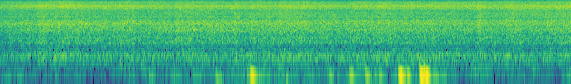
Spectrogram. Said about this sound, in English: Mother Nature's healing ultrasound. This first part is the waterfall.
